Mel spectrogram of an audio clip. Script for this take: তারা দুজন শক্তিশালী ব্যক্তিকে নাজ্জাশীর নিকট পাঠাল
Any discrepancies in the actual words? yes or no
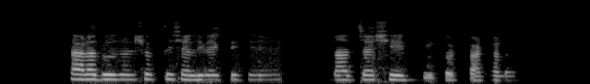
no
